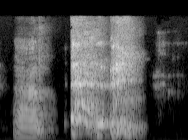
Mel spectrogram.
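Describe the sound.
A loud cough from a person with a head cold: a short voiced, throaty sound followed by a harsh, raspy burst lasting nearly a second, then a faint trailing breath.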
